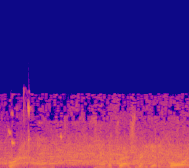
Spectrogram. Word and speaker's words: Braun: brown do for you looks like braun pronounced brown and the freshman getting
